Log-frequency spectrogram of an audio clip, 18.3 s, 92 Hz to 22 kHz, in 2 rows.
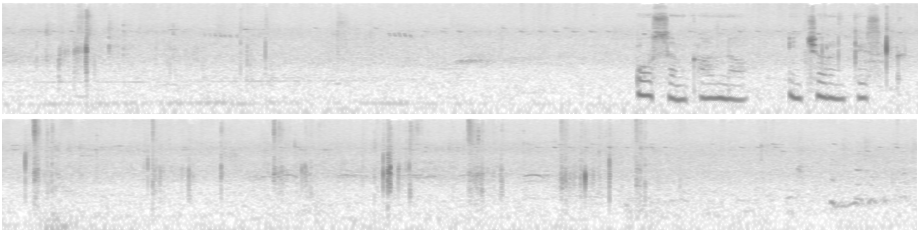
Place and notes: Taizoin, zen garden, Kyoto - seven stones and white sand, eight stones and black sand
graveled ocean
mute in his reality fragments
- analogue melancholy -
Kyoto Prefecture, Japan, 4 November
